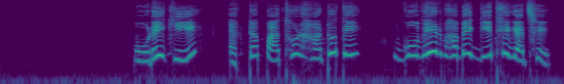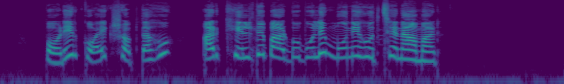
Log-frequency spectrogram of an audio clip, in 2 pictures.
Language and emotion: Bengali, fearful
